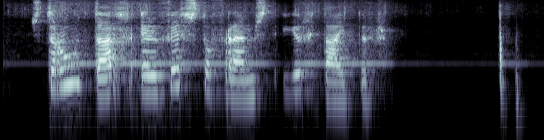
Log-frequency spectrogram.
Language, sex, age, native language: Icelandic, female, 20-29, Icelandic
